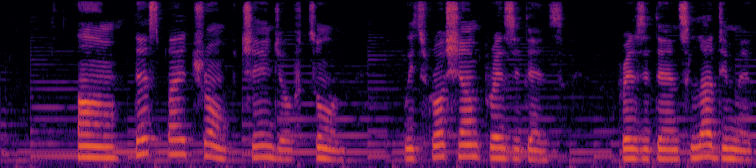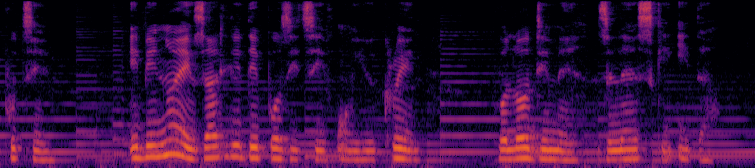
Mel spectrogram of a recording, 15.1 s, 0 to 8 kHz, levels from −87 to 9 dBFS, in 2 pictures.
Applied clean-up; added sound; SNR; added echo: none; Guitar; 15 dB; none.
